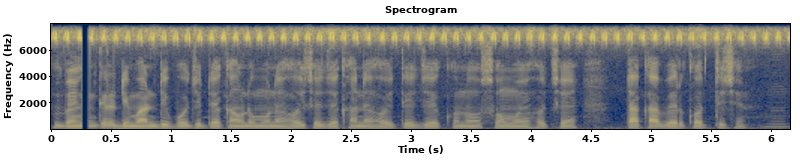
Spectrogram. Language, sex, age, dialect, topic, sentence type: Bengali, male, 18-24, Western, banking, statement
